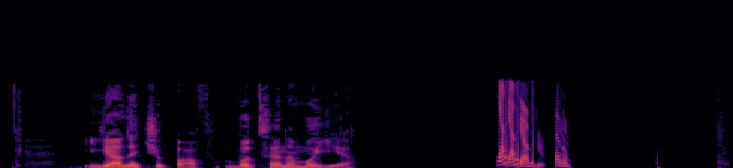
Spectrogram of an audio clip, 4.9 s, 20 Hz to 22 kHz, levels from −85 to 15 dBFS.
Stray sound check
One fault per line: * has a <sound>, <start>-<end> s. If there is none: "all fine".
* has a chirp, 3.3-3.8 s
